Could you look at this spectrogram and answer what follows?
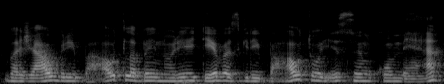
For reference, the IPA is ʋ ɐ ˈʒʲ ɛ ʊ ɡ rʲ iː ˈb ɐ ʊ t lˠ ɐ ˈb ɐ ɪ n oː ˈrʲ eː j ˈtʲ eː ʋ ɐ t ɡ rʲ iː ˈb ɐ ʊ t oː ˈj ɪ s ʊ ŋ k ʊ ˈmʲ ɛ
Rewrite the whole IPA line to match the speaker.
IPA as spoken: ʋ ɐ ˈʒʲ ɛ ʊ ɡ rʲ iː ˈb ɐ ʊ t lˠ ɐ ˈb ɐ ɪ n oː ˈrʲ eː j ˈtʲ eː ʋ ɐ s ɡ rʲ iː ˈb ɐ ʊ t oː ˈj ɪ s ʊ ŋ k ʊ ˈmʲ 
